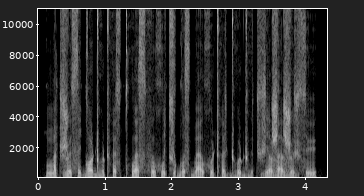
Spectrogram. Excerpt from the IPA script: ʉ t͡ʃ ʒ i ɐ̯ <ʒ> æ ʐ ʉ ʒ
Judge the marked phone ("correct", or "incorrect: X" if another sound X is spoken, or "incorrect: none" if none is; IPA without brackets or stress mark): incorrect: ʐ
